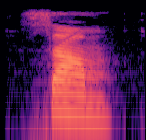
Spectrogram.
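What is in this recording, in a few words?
"сам", Komi, female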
